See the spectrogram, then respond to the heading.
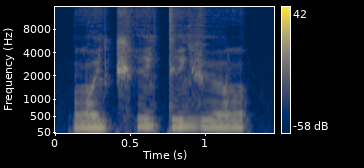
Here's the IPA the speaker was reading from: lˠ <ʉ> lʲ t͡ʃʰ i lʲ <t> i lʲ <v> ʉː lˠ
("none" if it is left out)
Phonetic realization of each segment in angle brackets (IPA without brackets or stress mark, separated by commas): ʉ, t, v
